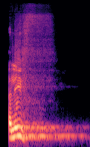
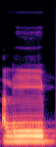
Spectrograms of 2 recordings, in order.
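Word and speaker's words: ألف: সাথে উচ্চারণ করবেন আলিফ আমরা অনেকে আলিফ টা টান দেই আলিফ এরকম লম্বা হবে না আলিফ টা স্পষ্ট হবে তাড়াতাড়ি হবে আলিফ বা হবে ঠোঁটের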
